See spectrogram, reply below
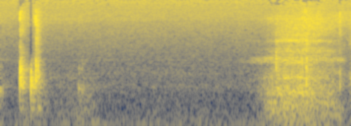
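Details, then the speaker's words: Adult with diagnosed sleep apnea, six months on an auto-set rented ResMed S CPAP, wearing the mask: quiet hiss, two clicks, then soft rushing whoosh of airflow with breathing in and out. "그래서 이 상태에서 숨을 들이마시며 공기가 들어오게 되고 숨을 내쉴 때도 불편함이 없게끔 오토로 세팅이 되어져 있습니다"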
